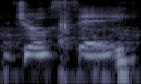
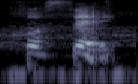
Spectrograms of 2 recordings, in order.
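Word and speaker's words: José: seen this name before you don't pronounce it as Jose you actually say Jose because J sounds like an H so we would pronounce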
